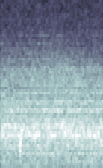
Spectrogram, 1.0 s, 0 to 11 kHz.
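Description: An Airbus A220 jet roars steadily at Brisbane Airport as it departs from runway 01 right, a broad, loud engine rumble filling the whole brief moment with no voices.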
